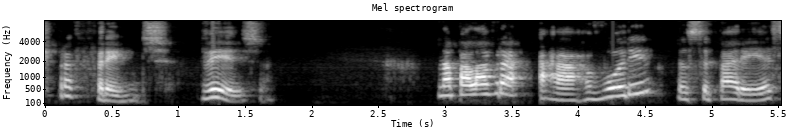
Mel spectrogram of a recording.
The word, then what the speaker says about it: árvore: Na palavra árvore, eu separei as sílabas ar-vo-re. A sílaba tônica da palavra árvore é ar.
